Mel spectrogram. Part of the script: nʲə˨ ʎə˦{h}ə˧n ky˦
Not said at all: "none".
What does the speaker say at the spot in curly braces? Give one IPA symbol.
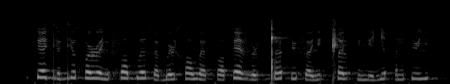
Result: h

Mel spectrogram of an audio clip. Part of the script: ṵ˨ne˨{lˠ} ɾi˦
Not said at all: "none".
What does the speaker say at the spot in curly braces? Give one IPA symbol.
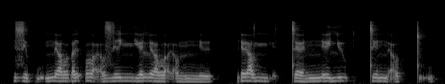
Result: lˠ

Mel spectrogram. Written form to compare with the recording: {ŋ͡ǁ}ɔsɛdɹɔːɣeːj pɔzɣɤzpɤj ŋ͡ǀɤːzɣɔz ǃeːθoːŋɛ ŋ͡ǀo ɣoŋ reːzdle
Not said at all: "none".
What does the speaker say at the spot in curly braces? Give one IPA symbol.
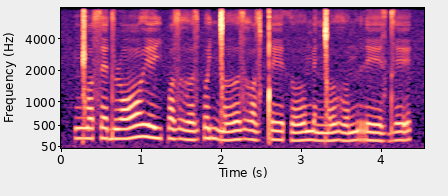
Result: ŋ͡ǁ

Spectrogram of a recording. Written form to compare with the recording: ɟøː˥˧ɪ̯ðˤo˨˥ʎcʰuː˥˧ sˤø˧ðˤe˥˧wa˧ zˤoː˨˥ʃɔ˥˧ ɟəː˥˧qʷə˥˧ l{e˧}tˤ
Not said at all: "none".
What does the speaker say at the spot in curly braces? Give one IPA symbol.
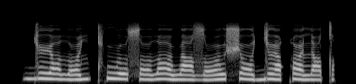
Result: i˧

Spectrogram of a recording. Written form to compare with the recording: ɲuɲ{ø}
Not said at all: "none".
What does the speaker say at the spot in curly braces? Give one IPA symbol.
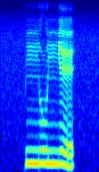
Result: e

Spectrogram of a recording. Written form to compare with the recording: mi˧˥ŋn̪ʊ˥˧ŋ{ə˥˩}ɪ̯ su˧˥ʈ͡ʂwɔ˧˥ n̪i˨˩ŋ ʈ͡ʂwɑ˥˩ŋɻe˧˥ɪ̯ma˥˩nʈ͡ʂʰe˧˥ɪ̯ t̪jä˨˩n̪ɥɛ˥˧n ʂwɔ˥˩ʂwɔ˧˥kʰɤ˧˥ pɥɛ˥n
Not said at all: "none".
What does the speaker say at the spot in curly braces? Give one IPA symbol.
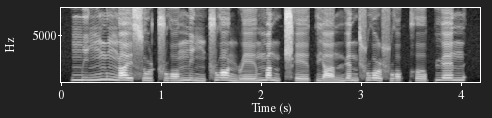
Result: a˥˩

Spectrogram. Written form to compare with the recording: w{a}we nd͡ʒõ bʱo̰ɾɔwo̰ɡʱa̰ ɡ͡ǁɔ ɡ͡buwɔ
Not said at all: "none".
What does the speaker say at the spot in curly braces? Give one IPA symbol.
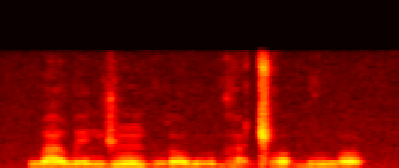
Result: a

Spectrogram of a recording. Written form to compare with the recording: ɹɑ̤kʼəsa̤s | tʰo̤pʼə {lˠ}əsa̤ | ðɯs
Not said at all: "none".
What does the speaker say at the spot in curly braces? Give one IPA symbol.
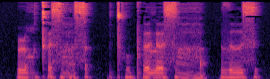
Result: l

